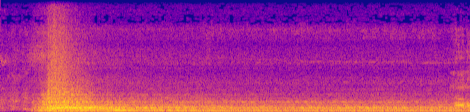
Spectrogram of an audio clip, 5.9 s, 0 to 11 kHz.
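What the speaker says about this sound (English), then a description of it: "All right, let's hear it for the ZL1." A 2022 Chevrolet Camaro ZL1 in Rapid Blue fires up with a loud starter-and-ignition burst that flares to a brief rev, then drops into a deep, steady, rumbling idle close by.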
